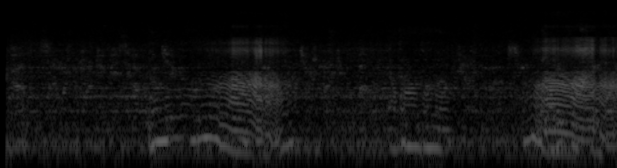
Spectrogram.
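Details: A snoring cat.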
